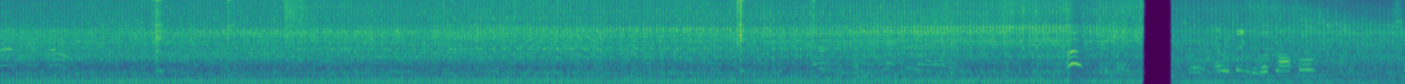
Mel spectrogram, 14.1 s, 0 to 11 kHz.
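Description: Massey Ferguson 283 tractor's diesel engine running steadily while pulling a cone planter. It cuts off suddenly about eleven and a half seconds in, and quieter voices follow.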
